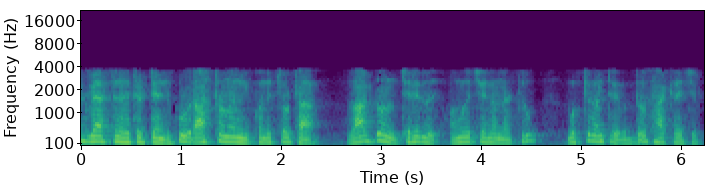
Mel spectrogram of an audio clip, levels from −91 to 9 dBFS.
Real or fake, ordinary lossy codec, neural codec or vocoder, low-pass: fake; AAC, 24 kbps; codec, 16 kHz, 2 kbps, FunCodec, trained on LibriTTS, 25 frames a second; 3.6 kHz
